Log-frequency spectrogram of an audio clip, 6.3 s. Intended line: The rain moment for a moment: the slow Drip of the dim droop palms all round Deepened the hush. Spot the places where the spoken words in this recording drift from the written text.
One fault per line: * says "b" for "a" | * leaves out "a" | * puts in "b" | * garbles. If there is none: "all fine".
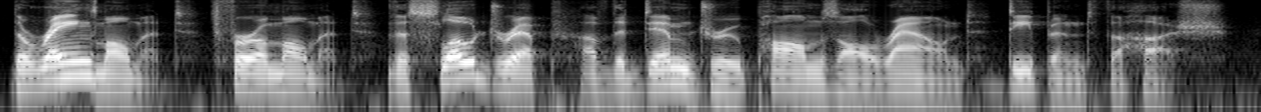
all fine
